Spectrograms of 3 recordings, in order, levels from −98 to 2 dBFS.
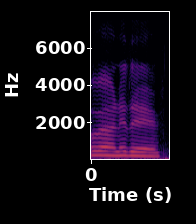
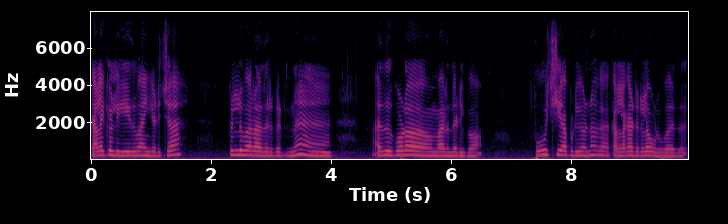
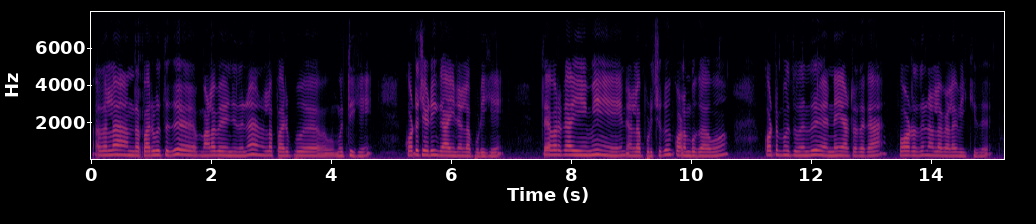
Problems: background sounds at intervals, low volume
